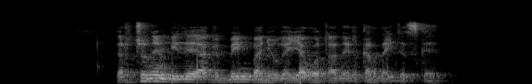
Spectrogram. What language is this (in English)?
Basque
